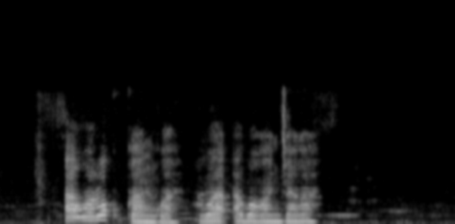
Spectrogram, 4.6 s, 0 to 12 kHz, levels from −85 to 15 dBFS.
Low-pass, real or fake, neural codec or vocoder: 7.2 kHz; fake; codec, 16 kHz, 8 kbps, FreqCodec, smaller model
